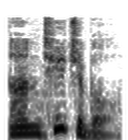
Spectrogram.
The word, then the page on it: unteachable: British English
